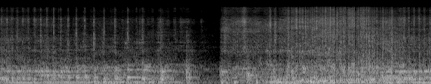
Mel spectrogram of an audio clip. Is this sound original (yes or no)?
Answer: no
